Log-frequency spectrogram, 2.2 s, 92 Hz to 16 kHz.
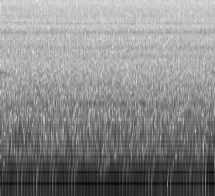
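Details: BMW E46 that had a torn intake boot and a bad high-speed misfire, first start after new intake boots, spark plugs not yet changed: it catches and settles into a steady, even low idle with no stumble or hunting.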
